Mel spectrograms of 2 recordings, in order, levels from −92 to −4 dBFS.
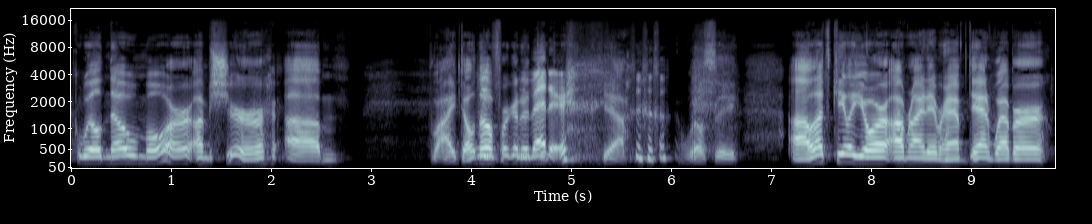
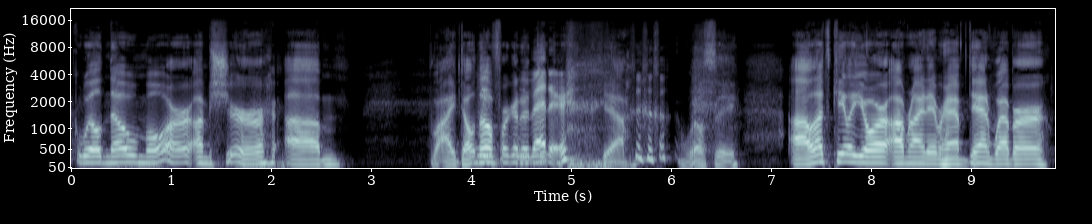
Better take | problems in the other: second | thin; somewhat; fading below 250 Hz

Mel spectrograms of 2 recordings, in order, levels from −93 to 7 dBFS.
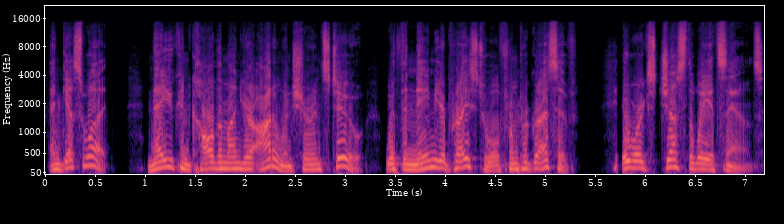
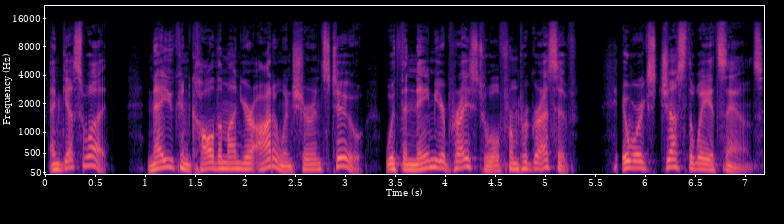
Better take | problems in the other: second | distortion; slight; 7% of the sound clipped

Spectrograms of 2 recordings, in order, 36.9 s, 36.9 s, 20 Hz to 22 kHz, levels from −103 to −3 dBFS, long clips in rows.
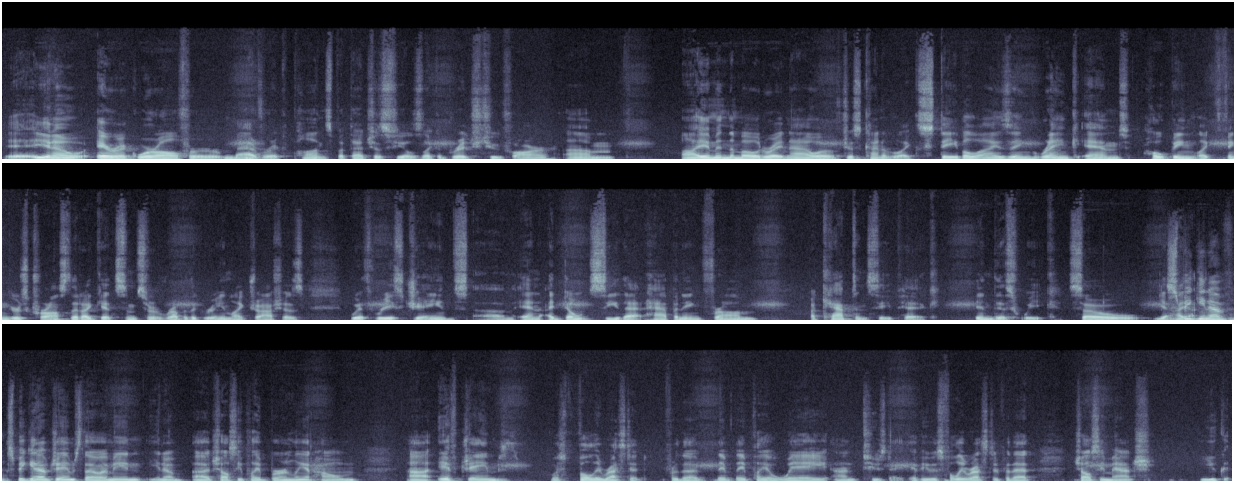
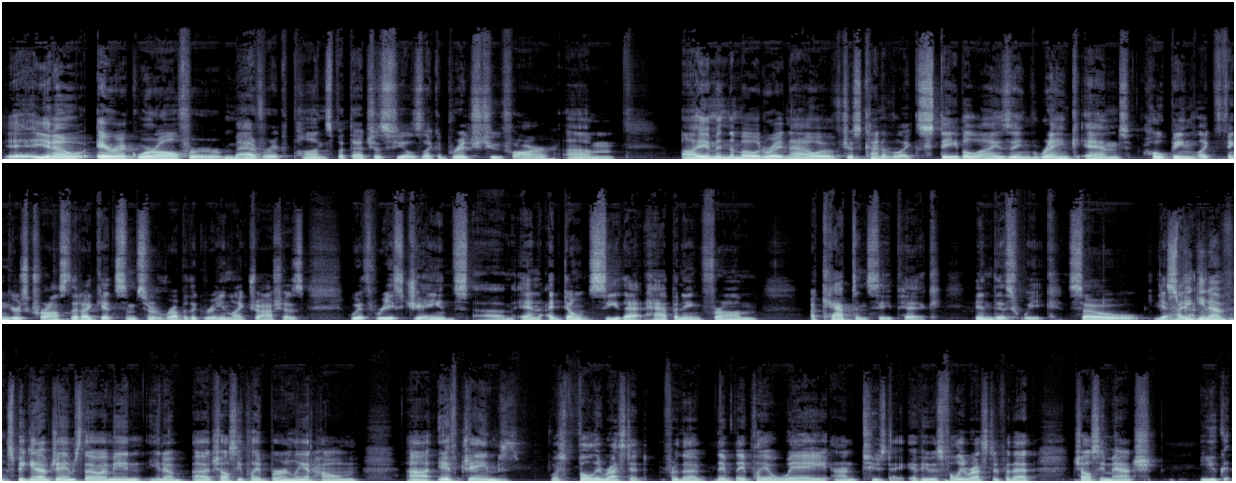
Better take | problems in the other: second | hiss; faint; throughout; 25 dB below the speech

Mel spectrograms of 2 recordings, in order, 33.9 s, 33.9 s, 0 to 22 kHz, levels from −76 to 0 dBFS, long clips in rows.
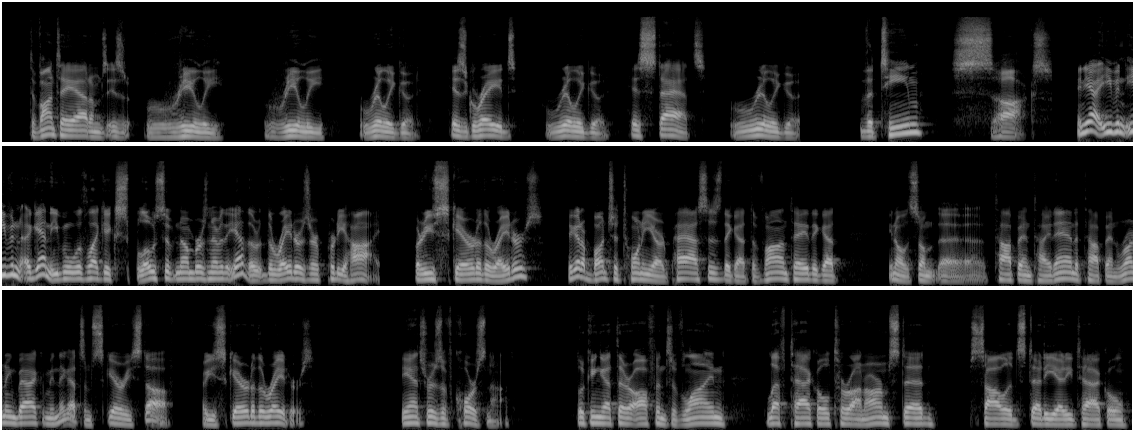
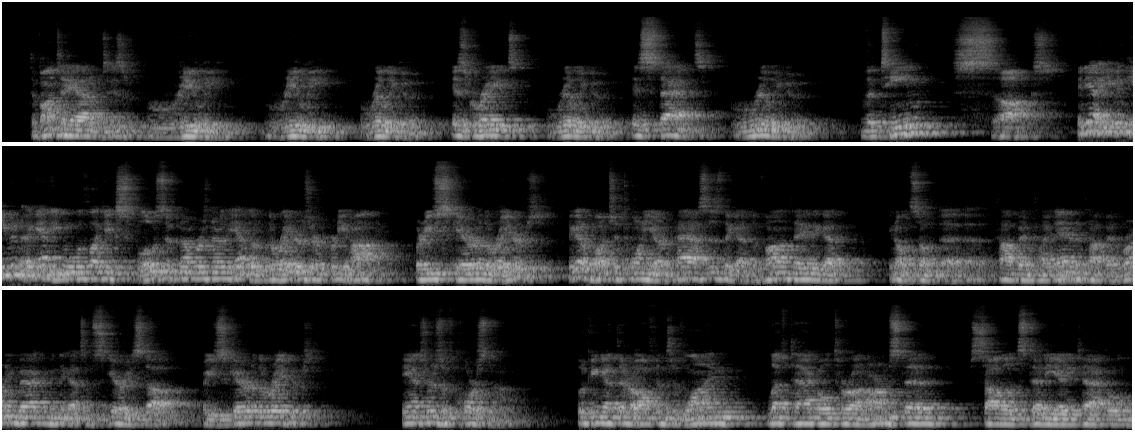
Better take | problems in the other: first | off-mic speech; far // room echo; noticeable; dies away in 0.8 s

